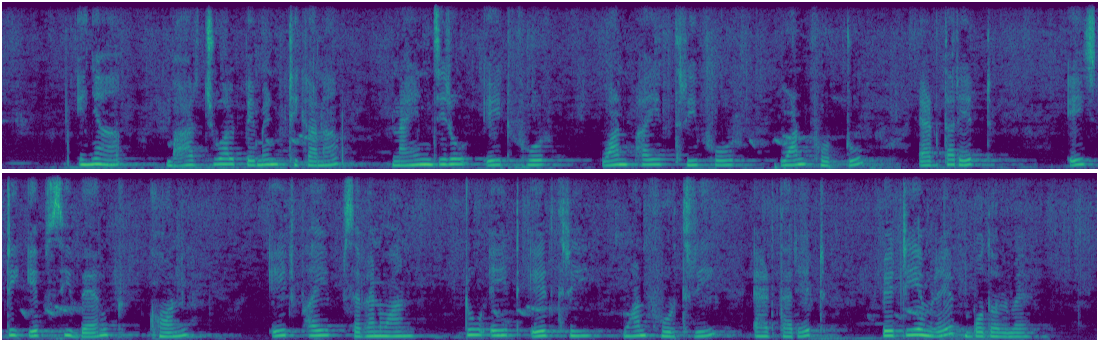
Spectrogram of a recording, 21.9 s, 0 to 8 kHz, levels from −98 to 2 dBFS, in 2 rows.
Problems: background sounds at intervals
